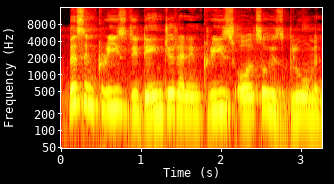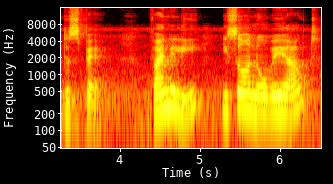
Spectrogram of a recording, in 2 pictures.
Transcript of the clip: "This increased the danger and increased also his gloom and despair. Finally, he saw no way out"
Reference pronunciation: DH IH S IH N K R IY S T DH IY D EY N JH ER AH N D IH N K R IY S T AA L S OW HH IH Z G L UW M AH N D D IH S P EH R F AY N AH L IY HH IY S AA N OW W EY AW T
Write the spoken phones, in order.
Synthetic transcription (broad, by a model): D IH S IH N K R IY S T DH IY D EY N JH ER AH N D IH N K R IY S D AA L S OW HH IH Z G L UW M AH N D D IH S P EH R F AY N AH L IY HH IY S AA N OW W EY AW T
